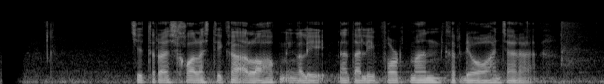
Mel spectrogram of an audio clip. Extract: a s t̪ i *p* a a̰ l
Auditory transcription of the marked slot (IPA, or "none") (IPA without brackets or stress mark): k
